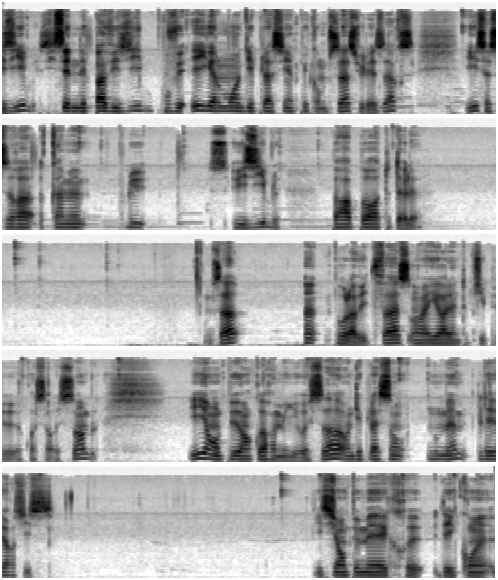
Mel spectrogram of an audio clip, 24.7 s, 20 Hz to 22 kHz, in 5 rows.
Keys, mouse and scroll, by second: 1.0-2.7 right drag, 4.0 right click, 4.9 right click, 5.9-6.9 middle drag, 6.9-7.3 scroll up 2, 7.3-8.8 middle drag, 8.8 right click, 10.3 middle click, 11.0 Tab, 11.9 KP_1, 12.5 a, 12.9-13.5 scroll down 6, 13.5-14.2 scroll up 5, 14.2 Tab, 15.0 right click, 16.5-17.0 scroll down 1, 17.0 middle click, 17.9 right click, 19.0 middle click, 19.6-20.1 scroll up 1, 20.1 right click, 22.9 right click, 24.3 right click.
